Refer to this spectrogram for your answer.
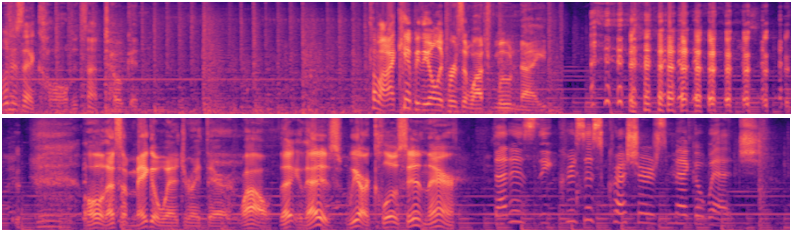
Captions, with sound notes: What is that called, it's not token. Come on, I can't be the only person to watch Moon Knight. (laughing) Oh, that's a Mega Wedge right there. Wow, we are close in there. That is the Cruises Crusher's Mega Wedge.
